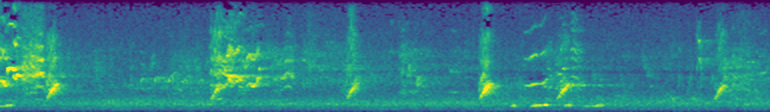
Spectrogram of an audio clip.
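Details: Immature Blue-faced Honeyeater at Hervey Bay, Queensland, giving sharp, upslurred piping notes, about eight in eight seconds at an uneven pace, over a steady background hiss.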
